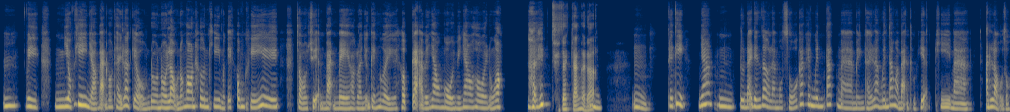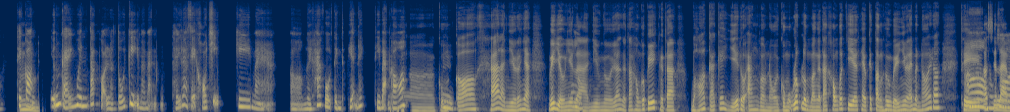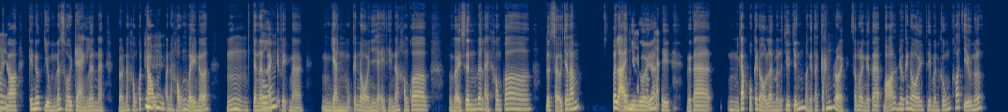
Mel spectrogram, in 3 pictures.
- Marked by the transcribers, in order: laughing while speaking: "Đấy"; tapping; other background noise
- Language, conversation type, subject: Vietnamese, podcast, Bạn có quy tắc nào khi ăn lẩu hay không?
